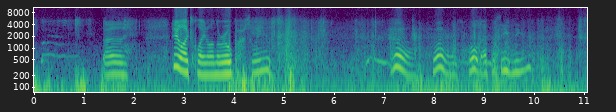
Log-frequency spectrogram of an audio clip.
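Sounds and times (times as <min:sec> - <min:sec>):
low steady rumbling: 0:00.0 - 0:11.0.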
